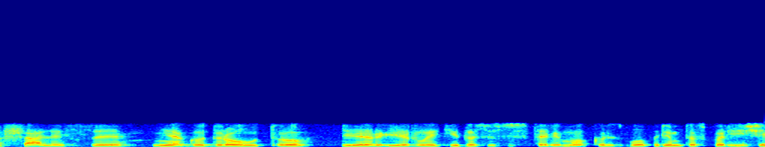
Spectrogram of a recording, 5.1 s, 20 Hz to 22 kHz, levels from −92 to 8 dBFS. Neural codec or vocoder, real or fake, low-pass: codec, 16 kHz in and 24 kHz out, 2.2 kbps, FireRedTTS-2 codec; fake; 3.6 kHz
